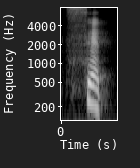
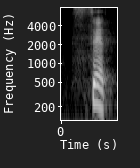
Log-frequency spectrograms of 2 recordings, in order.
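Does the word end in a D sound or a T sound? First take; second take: T sound; T sound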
